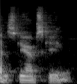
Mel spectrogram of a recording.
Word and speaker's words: Mashinsky: And this, I got to give you kudos here for calling this, because you've been on Alex Mashinsky. I think I got his name correct. You've been on him. – The ship is sinking. – It's actually Mashinsky. I know it's spelled Mashinsky, but it's pronounced Mashinsky.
